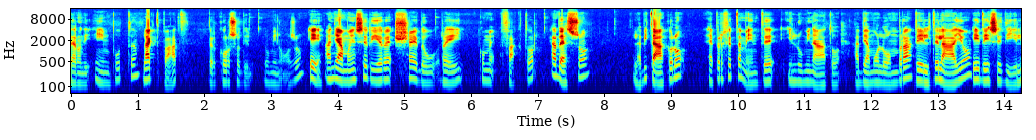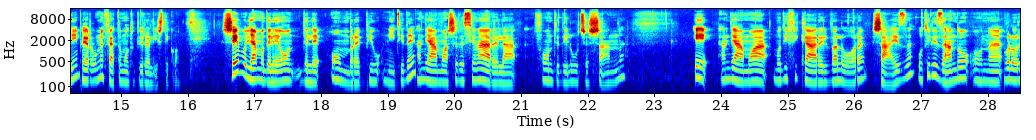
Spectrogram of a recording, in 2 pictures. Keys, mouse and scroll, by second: 2.8 click, 5.5-7.1 drag, 7.1 middle click, 8.0 middle click, 15.4 middle click, 21.6-23.7 drag, 24.5-26.2 middle drag, 25.9 click, 26.9-28.4 drag.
